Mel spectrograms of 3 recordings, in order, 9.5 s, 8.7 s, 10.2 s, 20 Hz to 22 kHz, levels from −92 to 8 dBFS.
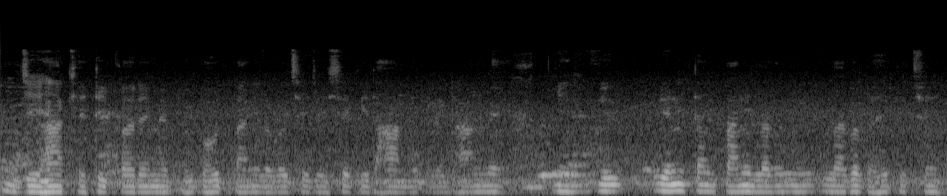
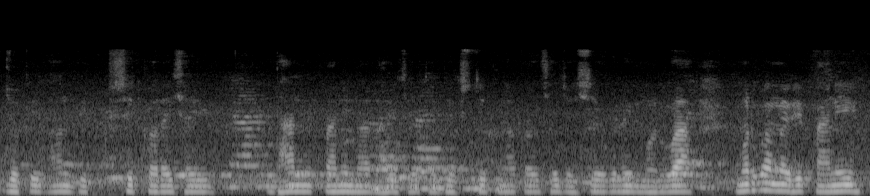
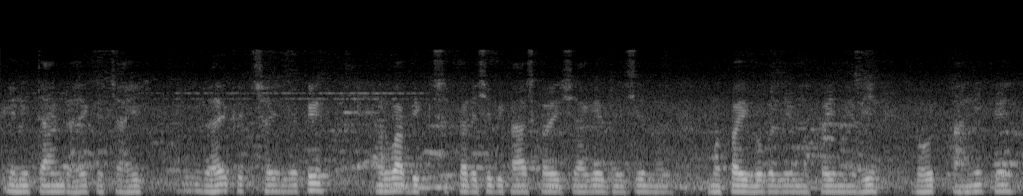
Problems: low volume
